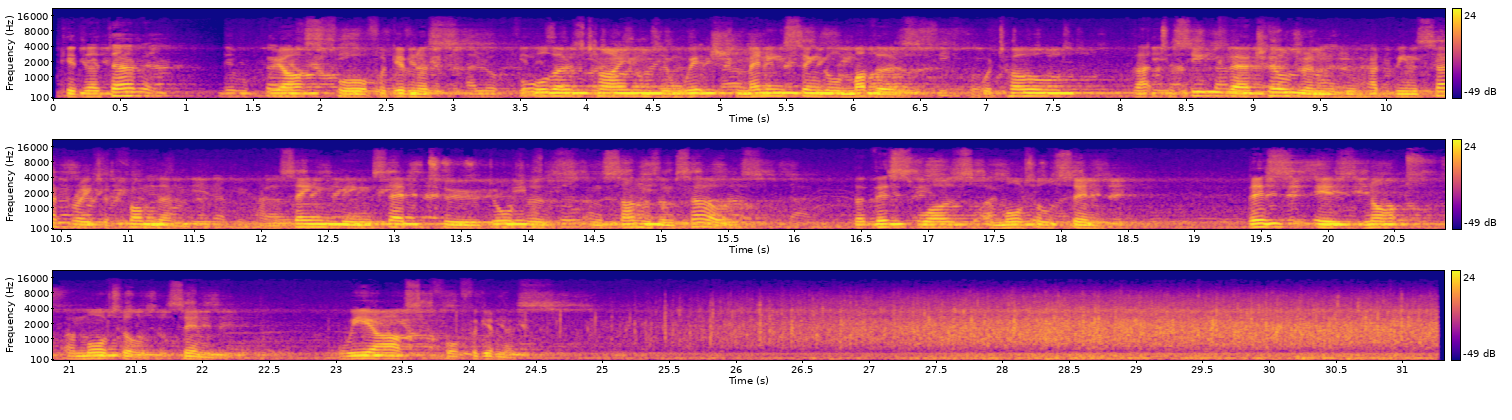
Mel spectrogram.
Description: Pope Francis asked for forgiveness from the survivors of abuse as he addressed hundreds of thousands of people in Phoenix Park.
